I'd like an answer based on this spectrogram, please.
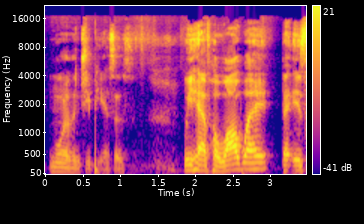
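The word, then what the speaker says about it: Huawei: they do actually more than GPSS we have hawawa that is how you pronounce it we have sony mobile communications but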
